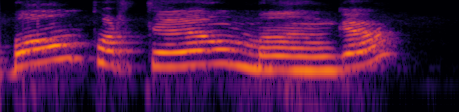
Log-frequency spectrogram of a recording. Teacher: bom portão e manga são vogais nasais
